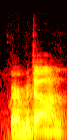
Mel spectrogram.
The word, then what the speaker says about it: Myrmidon: I don't know how to pronounce it. Myrmidon? Is that how you say it? yes. Myrmidon? Myrmidon.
